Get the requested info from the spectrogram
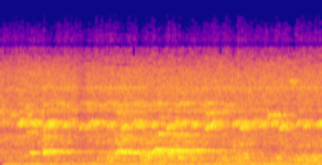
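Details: Crickets in an ecosystem soundscape, offered as an example of a place's sound footprint: steady high, shimmering pulsed chirps run throughout, while birds add scattered whistled notes and short rising calls in the middle.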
